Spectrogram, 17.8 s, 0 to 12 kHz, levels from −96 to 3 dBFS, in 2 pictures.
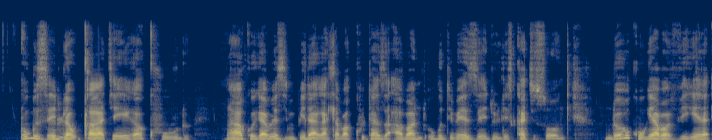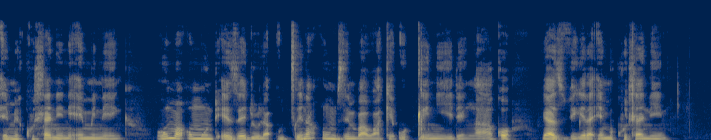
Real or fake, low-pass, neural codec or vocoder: real; 9.9 kHz; none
